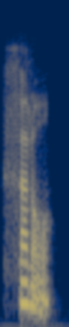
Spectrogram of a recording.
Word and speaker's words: subtle: The seventh word on our list is very subtle. The word is spelled S-U-B-T-L-E. If you look at it, it should be something like subtile. Again, when we look at the spelling, we're going to take out a letter and we're not going to pronounce it.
